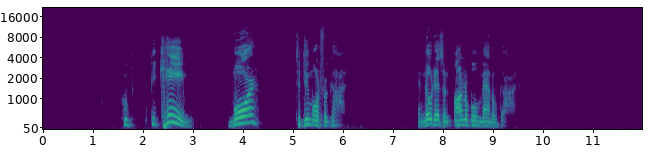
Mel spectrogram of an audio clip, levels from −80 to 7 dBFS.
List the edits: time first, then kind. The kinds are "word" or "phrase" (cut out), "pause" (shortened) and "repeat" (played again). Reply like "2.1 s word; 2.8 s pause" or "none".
none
